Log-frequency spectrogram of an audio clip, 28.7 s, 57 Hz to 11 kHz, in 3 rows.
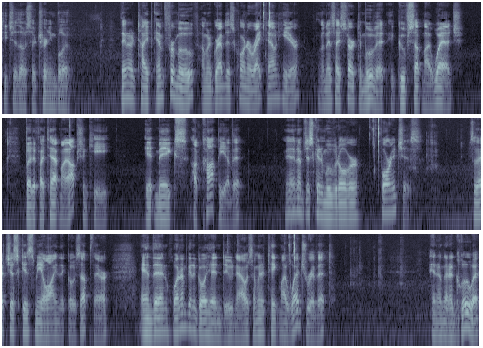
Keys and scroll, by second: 3.1 m, 23.7 space.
